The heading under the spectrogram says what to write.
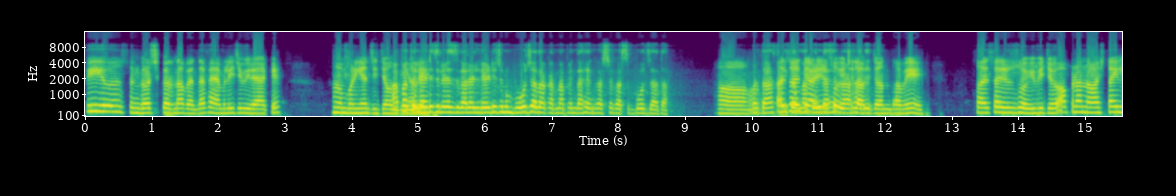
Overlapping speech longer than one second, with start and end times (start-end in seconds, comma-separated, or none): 10.0-11.8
